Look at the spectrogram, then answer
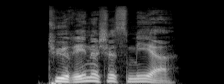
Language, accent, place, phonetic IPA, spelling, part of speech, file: German, Germany, Berlin, [tʏˈʁeːnɪʃəs ˈmeːɐ̯], Tyrrhenisches Meer, proper noun, De-Tyrrhenisches Meer.ogg
- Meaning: Tyrrhene Sea, Tyrrhenian Sea (part of the Mediterranean Sea)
